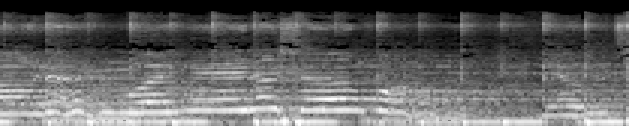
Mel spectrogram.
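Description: A woman singing a slow pop song into a handheld microphone over a backing track with a steady, repeating bass line; she holds long notes with a little vibrato.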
